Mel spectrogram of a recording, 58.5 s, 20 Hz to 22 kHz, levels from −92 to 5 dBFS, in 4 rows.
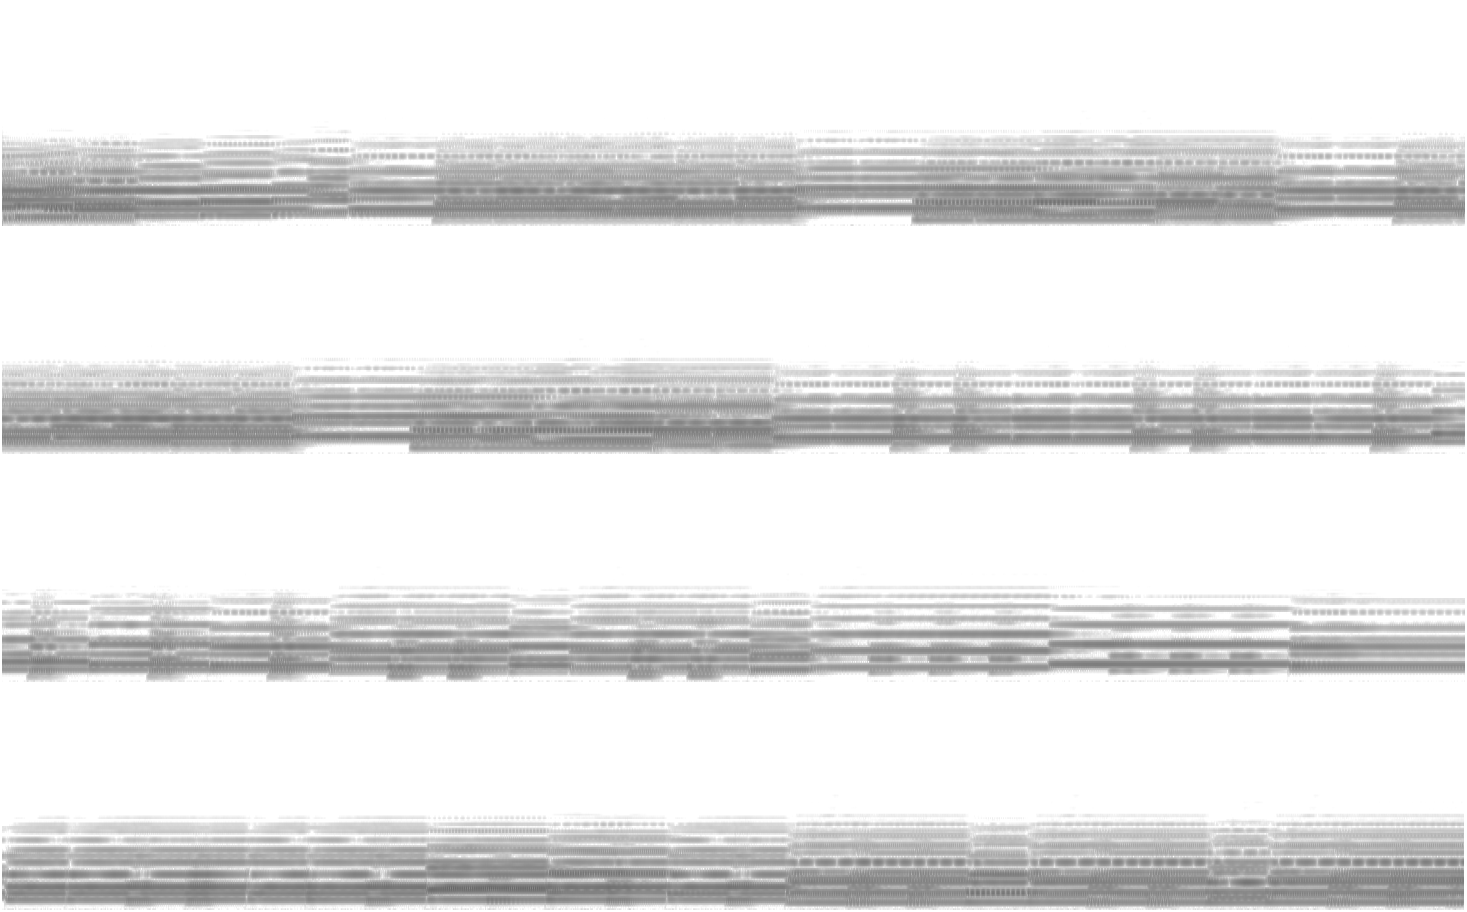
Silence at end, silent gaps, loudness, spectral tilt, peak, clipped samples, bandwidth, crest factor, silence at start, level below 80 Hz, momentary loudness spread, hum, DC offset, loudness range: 0 s; none; -43 LUFS; -4.5 dB/octave; -28 dBFS; under 0.1%; 3.1 kHz; 16 dB; 0 s; under -90 dBFS; 6 LU; none; under 0.1%; 5 LU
